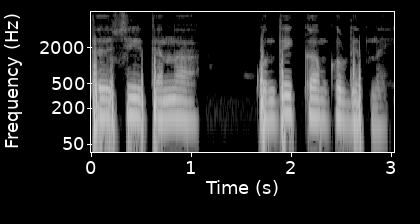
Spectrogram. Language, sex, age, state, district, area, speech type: Marathi, male, 45-60, Maharashtra, Yavatmal, rural, spontaneous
